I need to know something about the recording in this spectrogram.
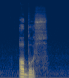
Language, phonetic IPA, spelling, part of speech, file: Polish, [ˈɔbus], obóz, noun, Pl-obóz.ogg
